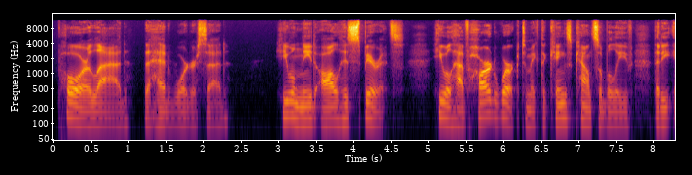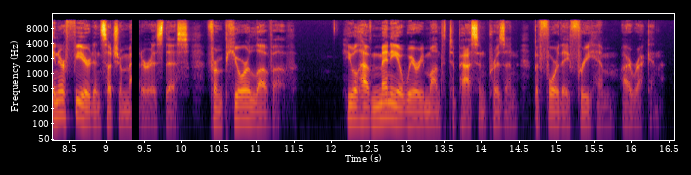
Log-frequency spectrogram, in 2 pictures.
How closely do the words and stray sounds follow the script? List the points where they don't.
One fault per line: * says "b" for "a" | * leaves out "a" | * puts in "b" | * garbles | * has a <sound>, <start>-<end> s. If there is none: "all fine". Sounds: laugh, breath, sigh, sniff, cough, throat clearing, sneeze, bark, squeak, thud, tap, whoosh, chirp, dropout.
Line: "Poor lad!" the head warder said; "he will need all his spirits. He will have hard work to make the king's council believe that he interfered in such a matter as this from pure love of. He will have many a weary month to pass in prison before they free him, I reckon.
* has a dropout, 9.3-9.4 s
